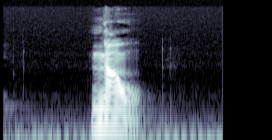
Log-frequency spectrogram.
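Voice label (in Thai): "เง่า" ภาษาโคราช; หน้างอ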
